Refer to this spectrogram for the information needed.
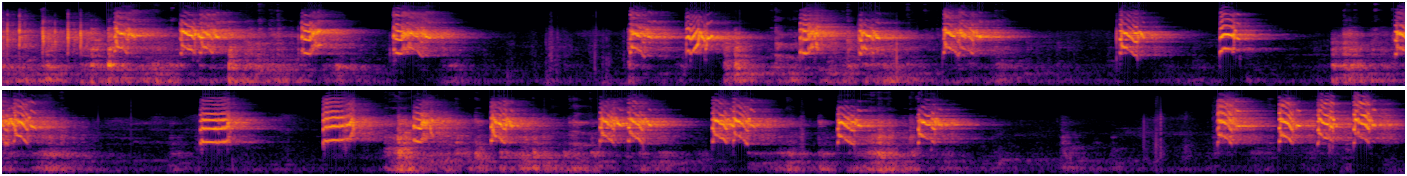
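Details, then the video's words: Lovebird breeding pair kept as pets, chirping: dense bursts of shrill, harsh high chirps in quick runs, with short pauses between clusters; faint low background hum. "Beautiful lovebirds chirping sounds | Amazing breeding pair"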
